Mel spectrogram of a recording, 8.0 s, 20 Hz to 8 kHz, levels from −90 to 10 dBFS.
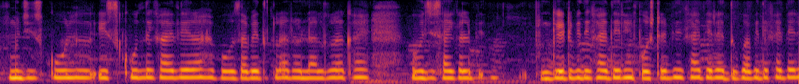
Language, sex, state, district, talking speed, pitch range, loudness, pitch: Hindi, female, Chhattisgarh, Bilaspur, 260 wpm, 245-260 Hz, -16 LUFS, 255 Hz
